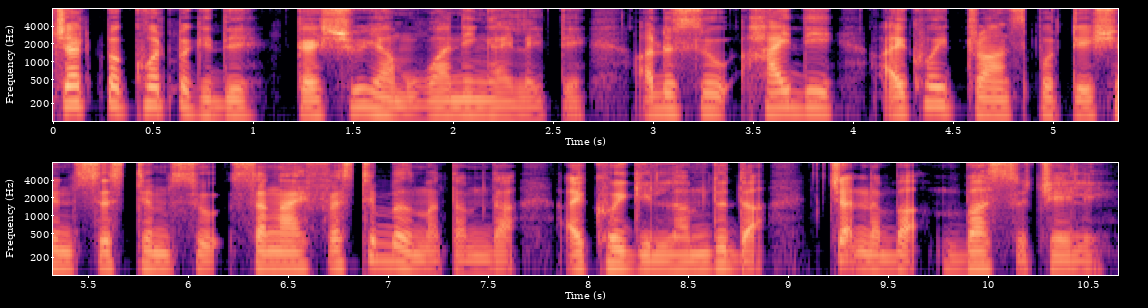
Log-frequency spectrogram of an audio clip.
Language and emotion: Manipuri, neutral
